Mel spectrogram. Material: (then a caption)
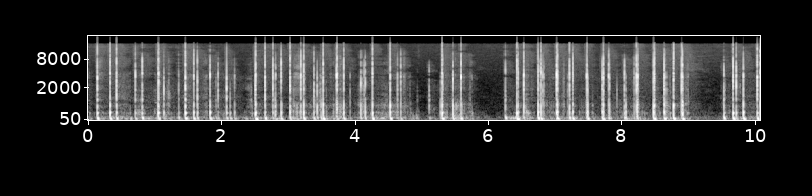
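Plastic. Fingernails and fingertips tap the flat bottom of a medium, faceted white plastic bowl turned upside down, hollow and empty. Quick clusters of dry, hollow taps with a low, thumpy body and very short ring come in uneven bursts, with brief pauses near the middle and toward the end.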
